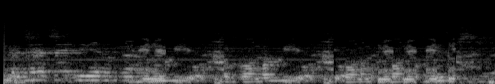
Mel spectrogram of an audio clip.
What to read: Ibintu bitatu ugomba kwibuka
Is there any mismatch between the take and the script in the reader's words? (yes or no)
yes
